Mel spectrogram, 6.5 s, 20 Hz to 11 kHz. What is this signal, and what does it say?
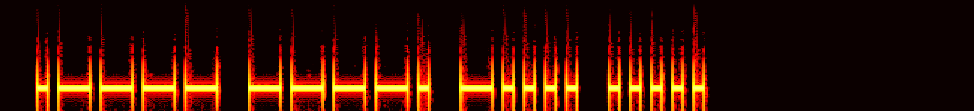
Morse code, heard as a keyed tone, about 17 wpm, 700 Hz. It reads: 1965
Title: CWT Exchange 17wpm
